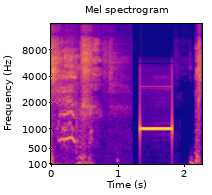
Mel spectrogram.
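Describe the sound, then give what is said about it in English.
A phone's text message notification gives one short, clear electronic beep of steady pitch, lasting about half a second. Talking can be heard before it, and a voice resumes just after it. “She actually just texted me.”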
